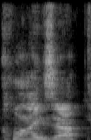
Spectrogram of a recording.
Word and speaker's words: Cliza: This is like Eliza, spelled the same, except the E is a C, Cliza.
